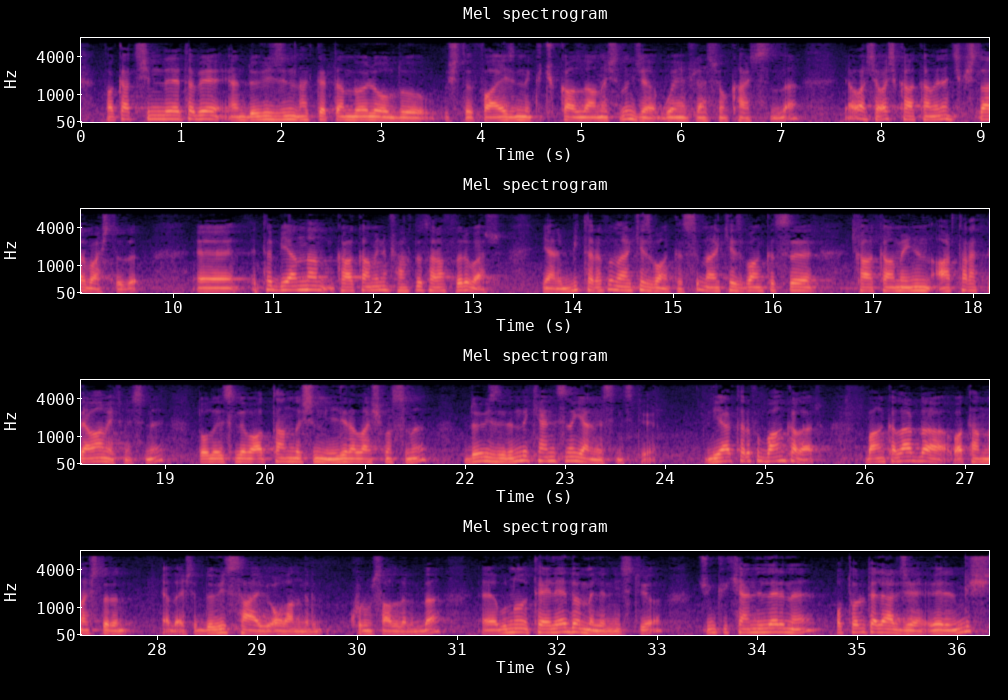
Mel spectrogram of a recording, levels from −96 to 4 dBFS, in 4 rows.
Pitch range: 105-135 Hz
